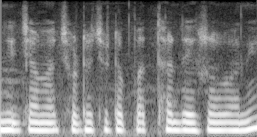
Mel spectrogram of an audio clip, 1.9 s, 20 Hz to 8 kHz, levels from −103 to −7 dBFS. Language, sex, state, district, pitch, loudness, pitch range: Bhojpuri, female, Uttar Pradesh, Ghazipur, 175 Hz, -13 LUFS, 175-180 Hz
